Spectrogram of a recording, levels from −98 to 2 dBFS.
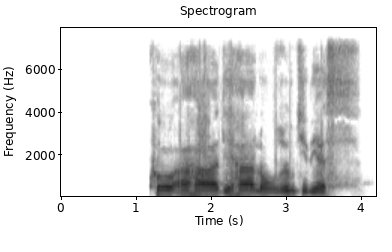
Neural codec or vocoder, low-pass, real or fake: codec, 16 kHz in and 24 kHz out, 2.2 kbps, FireRedTTS-2 codec; 7.2 kHz; fake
